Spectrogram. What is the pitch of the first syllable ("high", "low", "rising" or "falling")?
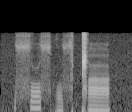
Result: high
